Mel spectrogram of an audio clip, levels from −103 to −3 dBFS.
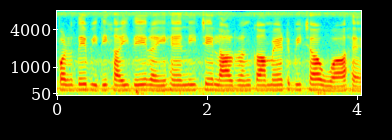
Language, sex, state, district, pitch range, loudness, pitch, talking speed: Hindi, male, Haryana, Charkhi Dadri, 180-190 Hz, -17 LUFS, 185 Hz, 205 wpm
